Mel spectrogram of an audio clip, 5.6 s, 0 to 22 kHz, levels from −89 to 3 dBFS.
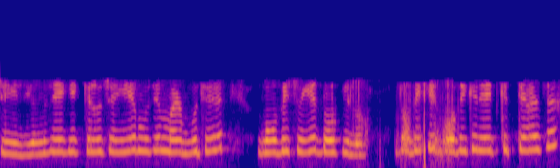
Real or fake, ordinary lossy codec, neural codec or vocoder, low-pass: fake; MP3, 32 kbps; codec, 16 kHz, 4.8 kbps, FACodec; 3.6 kHz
